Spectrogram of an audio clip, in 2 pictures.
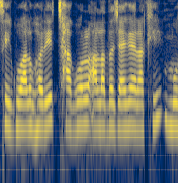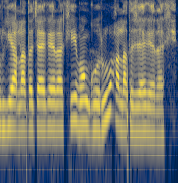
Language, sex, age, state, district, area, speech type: Bengali, female, 45-60, West Bengal, Paschim Medinipur, rural, spontaneous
